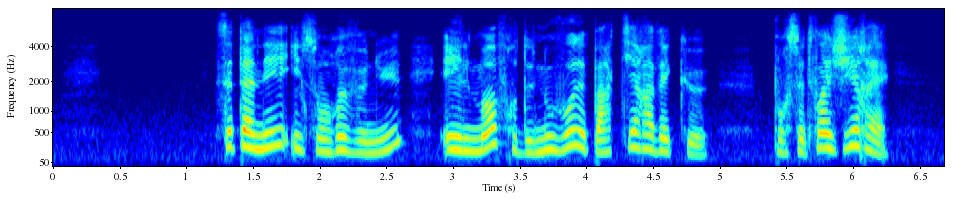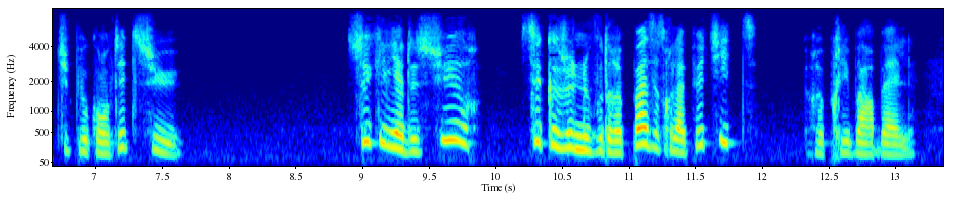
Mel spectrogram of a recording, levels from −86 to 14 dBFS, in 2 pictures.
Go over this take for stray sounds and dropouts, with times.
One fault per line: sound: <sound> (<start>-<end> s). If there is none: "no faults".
no faults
